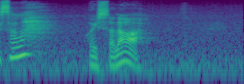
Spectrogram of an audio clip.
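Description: A second woman answers briefly in a calm voice.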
